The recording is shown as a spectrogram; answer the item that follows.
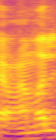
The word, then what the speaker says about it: عمل: الفاظ پڑھیں گے۔ دیکھیے، پہلا لفظ ہے عمل، جس کی پہلے اور دوسرے لفظ کے اوپر زبر آتی ہے، جسے ہم کہتے ہیں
